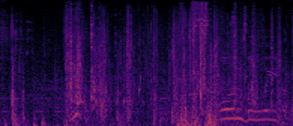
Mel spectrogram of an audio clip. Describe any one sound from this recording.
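A horse's hooves clop on the ground.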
